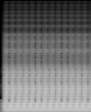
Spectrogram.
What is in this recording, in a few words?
But Area, Vowels; Width Mapped; Raw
